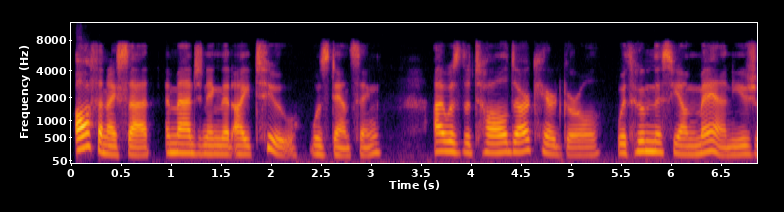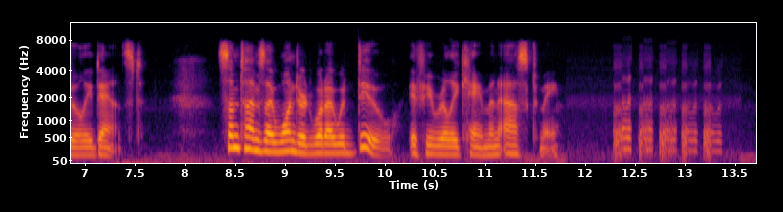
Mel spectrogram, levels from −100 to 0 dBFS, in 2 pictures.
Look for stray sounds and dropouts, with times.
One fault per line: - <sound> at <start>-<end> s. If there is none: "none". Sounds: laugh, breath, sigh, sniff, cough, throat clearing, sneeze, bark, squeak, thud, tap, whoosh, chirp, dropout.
- laugh at 12.3-13.4 s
